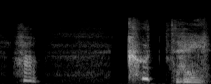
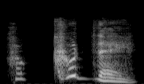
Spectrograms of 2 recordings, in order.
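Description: First: Fighting back tears, words stuck in the throat; choked. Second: Higher, slow, drawn-out wail of disbelief; anguished cry. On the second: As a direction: let the horror break out in the voice. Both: A narrator's reading. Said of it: "she choked".

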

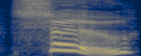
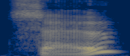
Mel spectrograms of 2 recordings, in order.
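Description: First: SO pitched high, impatient. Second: Soft, low questioning SO; SO rising gently as a question; puzzled prompt. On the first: Fred answers the slow listener, impatient SO. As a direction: throw SO back impatiently. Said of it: "said Fred impatiently". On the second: Harry prompts Fred for the rest, puzzled SO. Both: A narrator's reading.

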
